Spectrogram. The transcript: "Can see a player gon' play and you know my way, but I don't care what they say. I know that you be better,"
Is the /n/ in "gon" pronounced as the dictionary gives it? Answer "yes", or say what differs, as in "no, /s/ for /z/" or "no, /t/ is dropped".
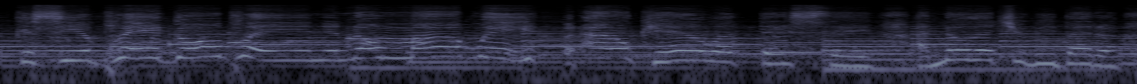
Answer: no, /l/ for /n/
